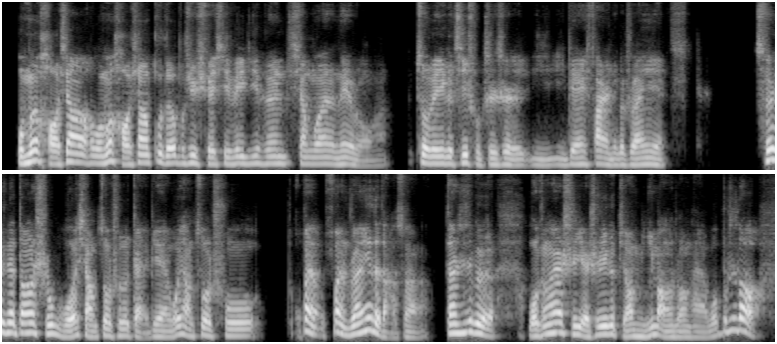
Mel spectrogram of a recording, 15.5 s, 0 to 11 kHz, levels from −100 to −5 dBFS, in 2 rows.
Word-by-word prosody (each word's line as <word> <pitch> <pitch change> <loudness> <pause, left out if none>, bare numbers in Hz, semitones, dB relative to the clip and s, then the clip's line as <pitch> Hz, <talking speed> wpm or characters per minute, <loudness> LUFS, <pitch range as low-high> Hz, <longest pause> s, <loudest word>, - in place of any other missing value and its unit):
我 140 - +5
们 180 +6 +6
好 130 -7 +3
像 170 +2 +4
我 140 - +2
们 185 +6 +3
好 125 -8 +1
像 155 +5 +3
不 170 +1 -2
得 145 0 +4
不 145 - -7
去 150 +1 -1
学 130 0 -2
习 130 +2 -6
微 135 +2 -2
积 140 +2 -6
分 135 0 -4
相 135 -2 -5
关 130 0 -1
的 130 - -4
内 130 +1 -3
容 95 -5 -6
啊， 100 +1 -22 0.3
作 155 -4 +3
为 140 0 +3
一 - - 0
个 135 - 0
基 155 +6 +1
础 120 - -6
知 115 +1 -5
识， 110 -2 -3
以 110 +1 -11
以 - - -9
便 125 +2 -3
发 130 +2 0
展 120 - -2
这 115 - -7
个 - - -2
专 120 +1 -1
业。 115 -3 -4 0.9
所 200 +2 +3
以 205 - +4
在 195 -1 +4
当 190 +1 +4
时 180 -2 -1
我 125 -10 +2
想 110 - +1
做 135 +2 -1
出 130 - -6
的 130 - -1
改 - - -3
变， 115 -2 -3
我 - - 0
想 140 -6 -2
做 140 +3 -1
出 130 0 -4 0.3
换 - - +2
换 200 -8 +3
专 175 +5 +4
业 245 - +3
的 - - +5
打 95 - -3
算 100 +2 -6
了。 100 - -20
但 180 0 +4
是 190 - +1
这 215 - +1
个， 175 -4 +3 0.3
我 125 +1 +3
刚 170 +3 0
开 195 +1 +5
始 170 -4 -1
也 - - +4
是 155 +2 0
一 - - +5
个 165 - +3
比 - - -16
较 120 - +1
迷 120 +5 -4
茫 150 - +1
的 - - -5
状 110 -1 -5
态， 105 -1 -9
我 125 +5 -7
不 215 - -6
知 240 - -5
道 235 - +3
130 Hz, 340 characters per minute, -22 LUFS, 115-160 Hz, 0.9 s, 们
